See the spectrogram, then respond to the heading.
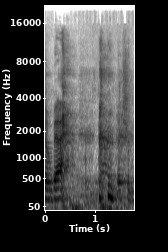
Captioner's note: chuckles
